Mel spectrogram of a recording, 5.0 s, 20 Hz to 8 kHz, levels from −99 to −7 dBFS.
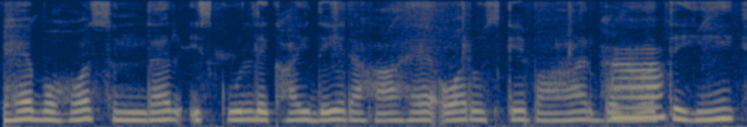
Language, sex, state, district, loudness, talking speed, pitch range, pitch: Hindi, female, Chhattisgarh, Sarguja, -43 LUFS, 155 wpm, 185-200 Hz, 190 Hz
